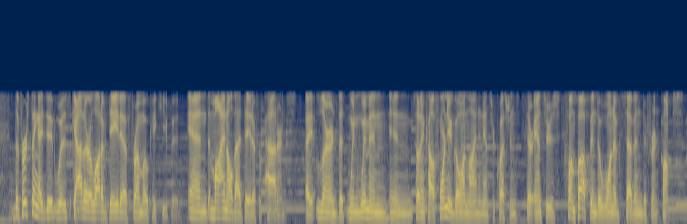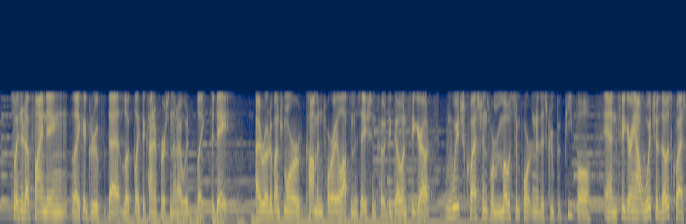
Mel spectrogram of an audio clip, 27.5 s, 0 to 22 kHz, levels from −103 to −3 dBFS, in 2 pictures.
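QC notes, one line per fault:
Nothing stood out on listening to this audio.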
